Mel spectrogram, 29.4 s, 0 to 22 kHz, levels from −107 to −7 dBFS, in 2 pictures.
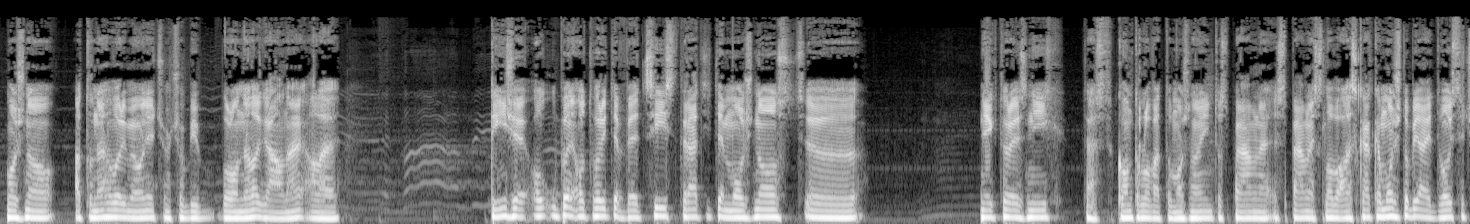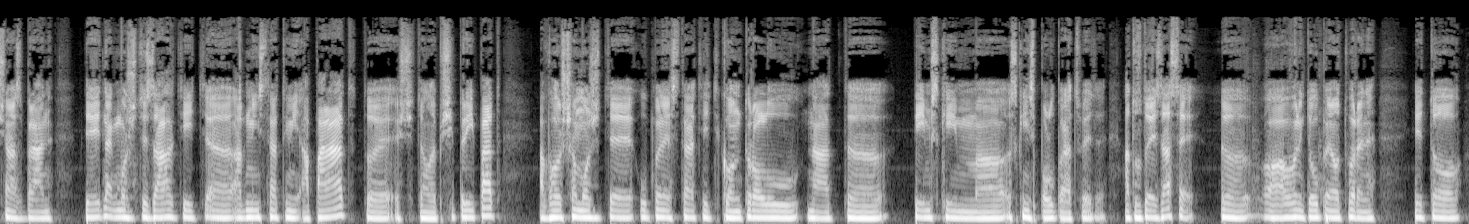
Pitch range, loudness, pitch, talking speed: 115-130 Hz, -15 LUFS, 120 Hz, 165 wpm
